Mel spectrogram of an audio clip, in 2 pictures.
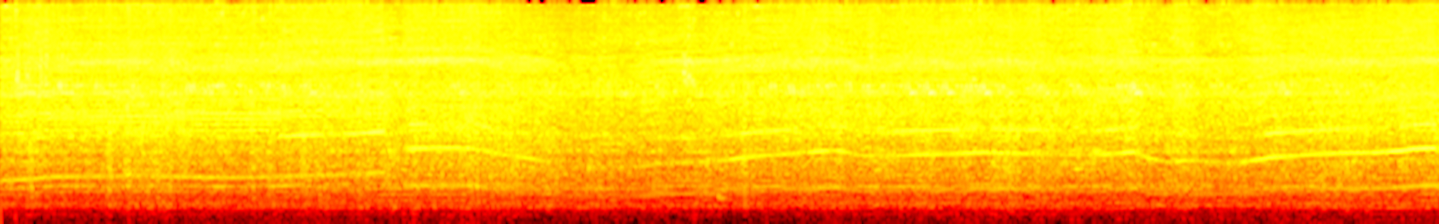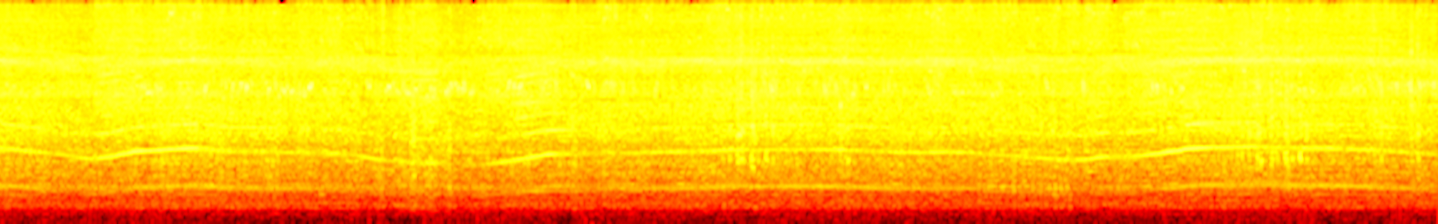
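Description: Car engine heard from inside the cabin, its pitch gliding up and down with the revs over road noise; sped up along with the footage, the engine note sits unnaturally high, like a drill's whine.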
